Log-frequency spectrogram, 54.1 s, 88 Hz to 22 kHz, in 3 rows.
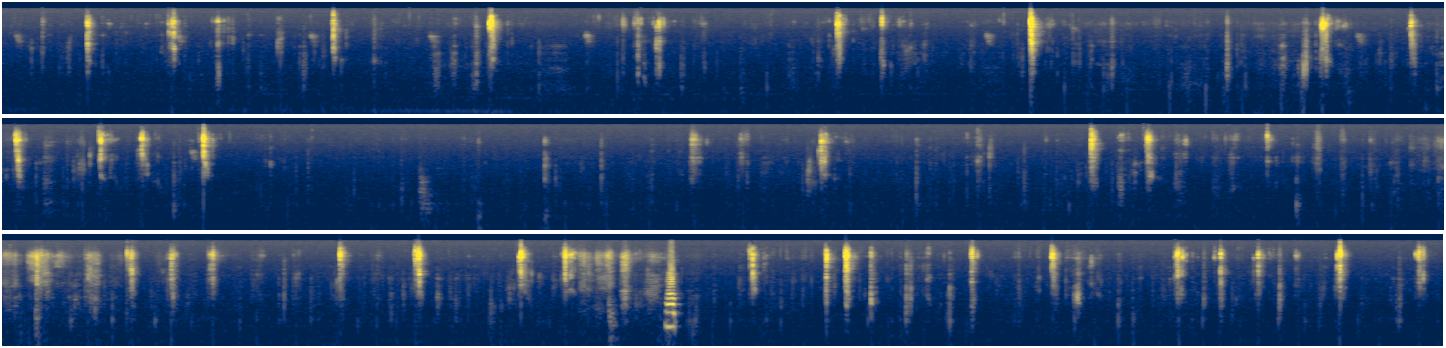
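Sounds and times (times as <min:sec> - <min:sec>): wet chewing clicks: 0:00.2 - 0:06.8, 0:36.8 - 0:43.3, 0:44.7 - 0:54.0.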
